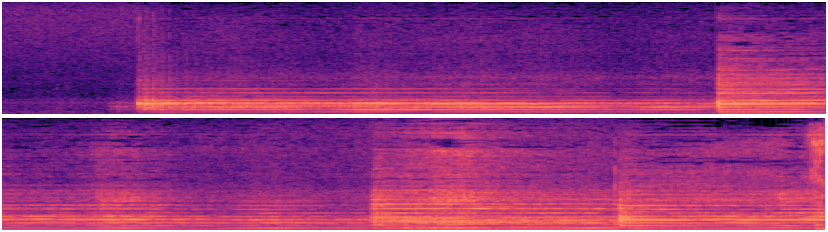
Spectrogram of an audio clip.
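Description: Church bells ring loudly and nearby, with several strong strikes whose rich, sustained tones overlap and linger between each new peal.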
